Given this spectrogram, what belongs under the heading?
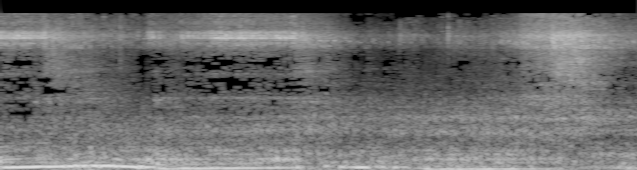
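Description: A car fitted with a Spyder cold air intake accelerates from a stop sign, its engine note rising then dropping through gear changes, loud and close with strong intake roar.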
